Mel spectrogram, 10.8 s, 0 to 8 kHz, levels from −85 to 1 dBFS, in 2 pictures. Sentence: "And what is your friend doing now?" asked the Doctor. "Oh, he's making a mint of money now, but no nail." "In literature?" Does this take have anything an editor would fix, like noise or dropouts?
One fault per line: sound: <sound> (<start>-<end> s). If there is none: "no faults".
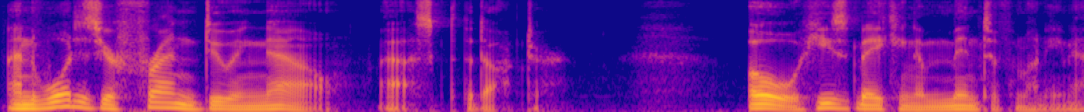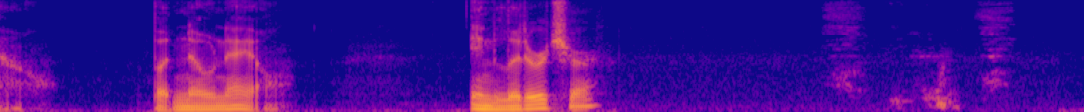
sound: sniff (9.5-10.5 s)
